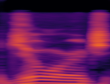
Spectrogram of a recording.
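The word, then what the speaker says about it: Jorg: George like mine except it's spelled j o r g but it's pronounced George in English and his last name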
